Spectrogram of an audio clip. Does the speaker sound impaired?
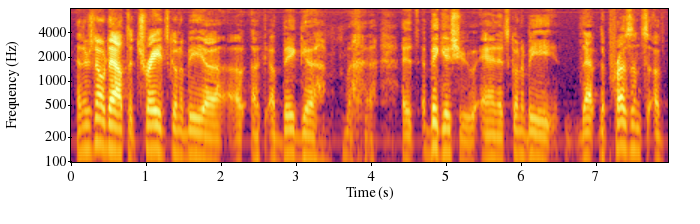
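No.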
